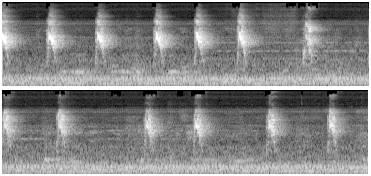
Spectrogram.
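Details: Young weaver repeating sharp, raspy high chirps, fourteen notes at irregular intervals, louder early on, against a faint steady hum.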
